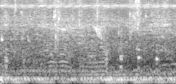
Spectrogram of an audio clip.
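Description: A chicken clucking near duck nests, short soft clucks scattered over a low background hum, faint and close.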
